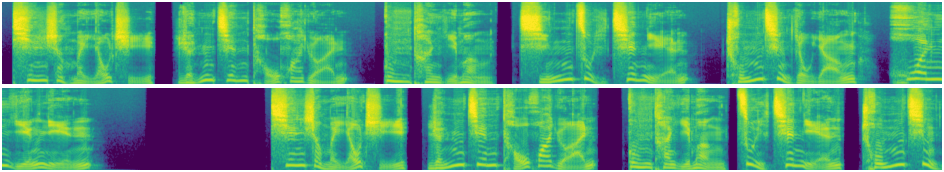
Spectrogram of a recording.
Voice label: 男 裸音; 央视大气专题; 重庆酉阳欢迎您

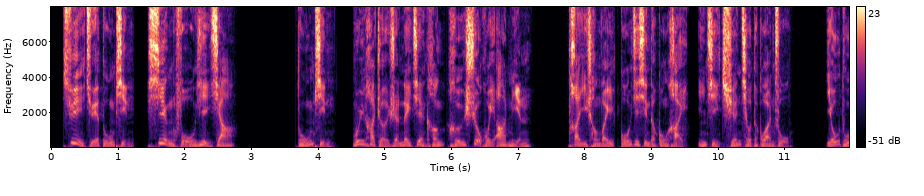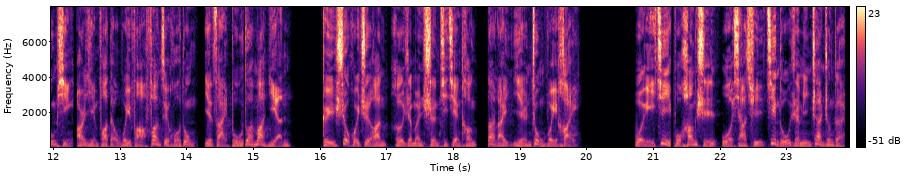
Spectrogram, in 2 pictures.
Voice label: 男 街道禁毒; 西航港

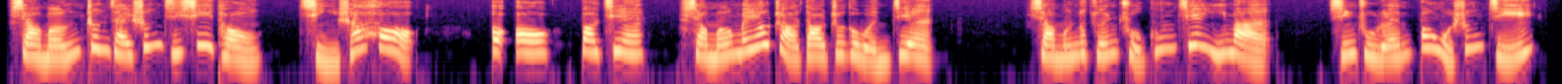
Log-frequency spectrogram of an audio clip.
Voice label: 女 男童

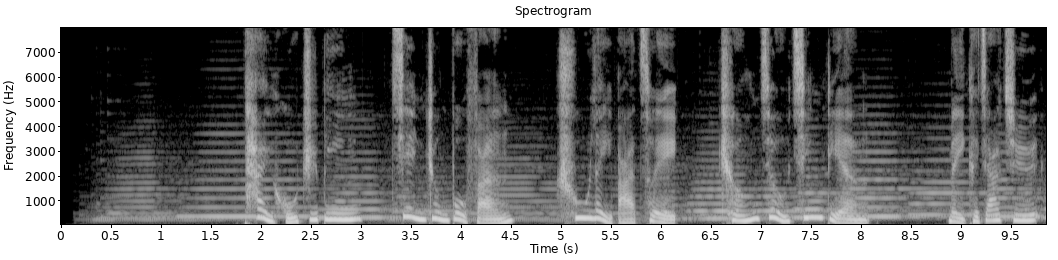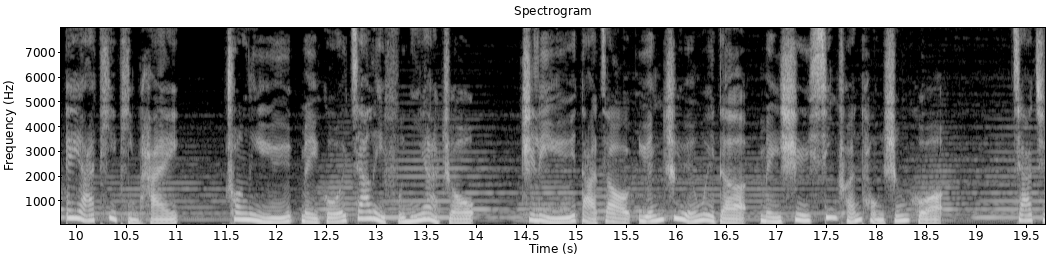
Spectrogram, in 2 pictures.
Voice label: 女 专题 公司介绍解说

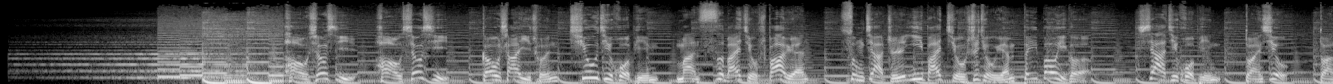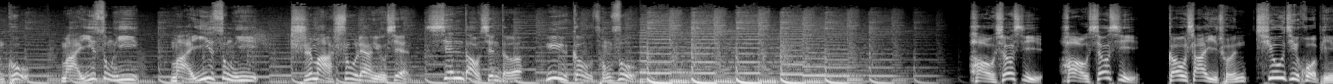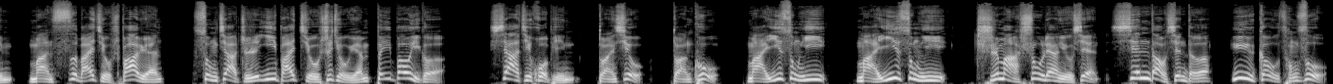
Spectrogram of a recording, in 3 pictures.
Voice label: 促销广告; 以纯

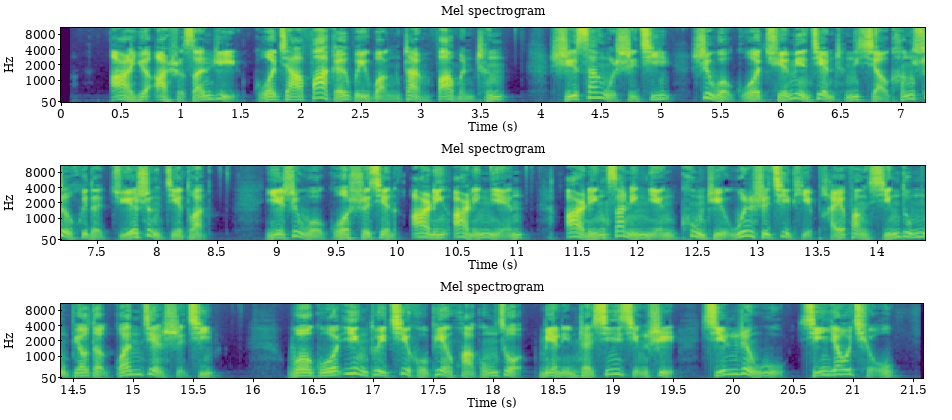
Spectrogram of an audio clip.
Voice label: 男 企业 碳汇资产代理公司宣传解说词

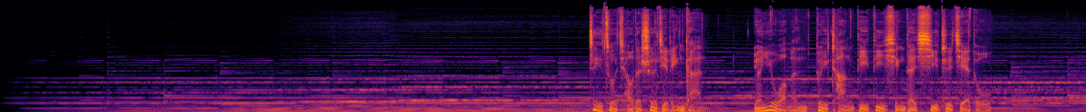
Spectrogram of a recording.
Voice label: 男 企业专题 舒缓回味

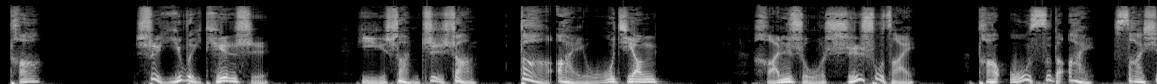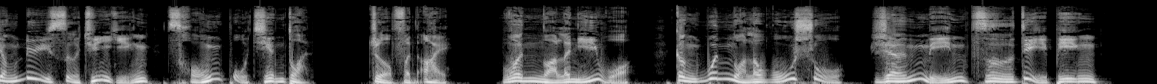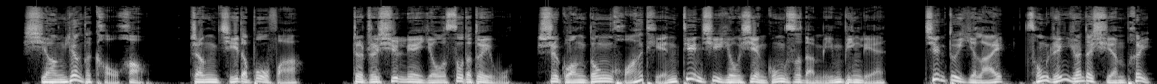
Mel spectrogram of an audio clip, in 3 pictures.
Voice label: 男 人物; 华田电器有限公司总经理

